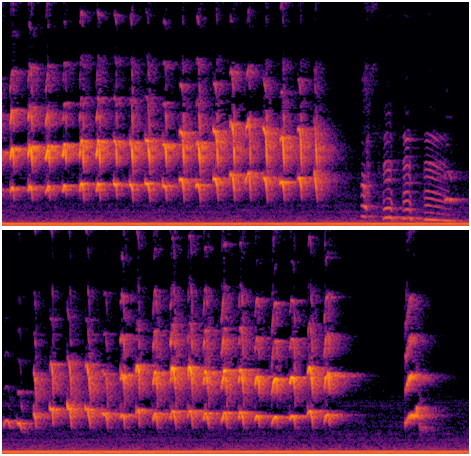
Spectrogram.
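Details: Indoor pet cockatiel singing its learned song: long warbling whistled phrases, then a quick descending trill and renewed rapid repeated chirps, with a steady low hum underneath.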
